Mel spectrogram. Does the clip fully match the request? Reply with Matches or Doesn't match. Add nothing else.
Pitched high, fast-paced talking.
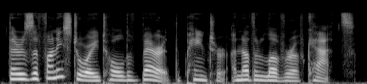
Matches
